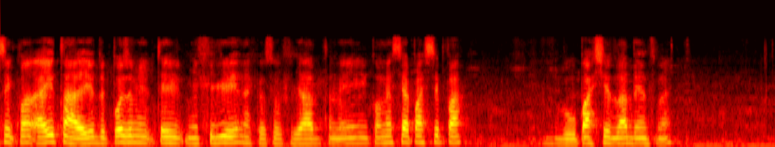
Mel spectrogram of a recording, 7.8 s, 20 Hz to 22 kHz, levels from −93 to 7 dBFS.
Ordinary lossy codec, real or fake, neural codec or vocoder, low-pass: none; fake; codec, 16 kHz, 4 kbps, FreqCodec, smaller model; none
